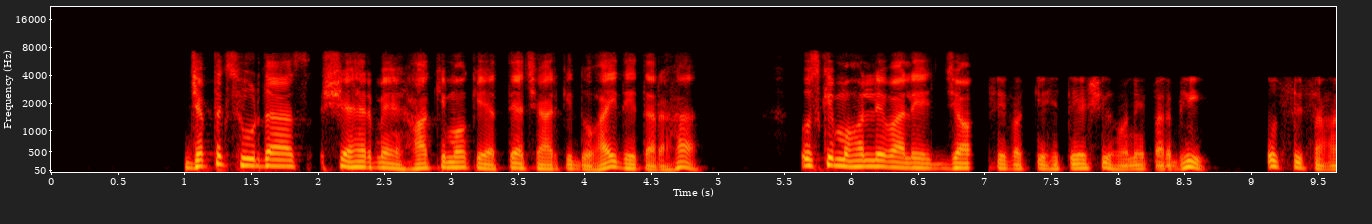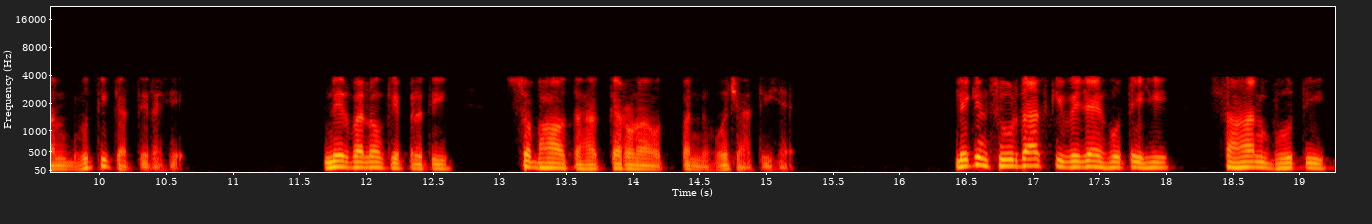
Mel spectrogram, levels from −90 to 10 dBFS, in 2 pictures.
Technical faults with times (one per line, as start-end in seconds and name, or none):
6.88-7.04 handover gap
7.04-19.27 fallback to narrowband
